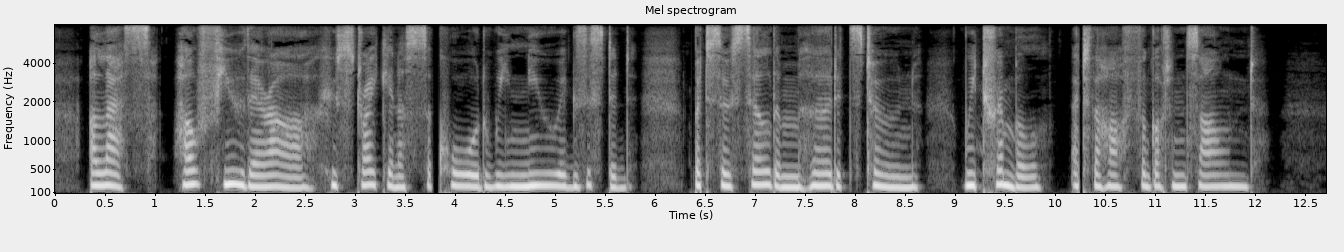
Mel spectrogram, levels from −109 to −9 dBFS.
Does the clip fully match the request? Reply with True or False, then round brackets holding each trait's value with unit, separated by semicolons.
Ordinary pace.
False (125 wpm)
